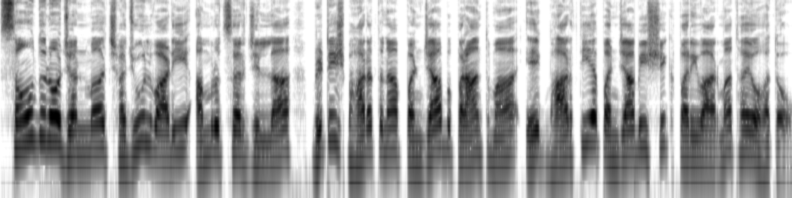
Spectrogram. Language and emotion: Gujarati, neutral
